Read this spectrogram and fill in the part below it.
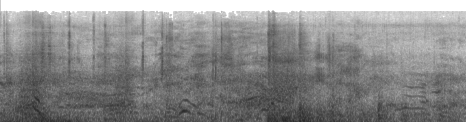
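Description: Creatures groan and moan close by.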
